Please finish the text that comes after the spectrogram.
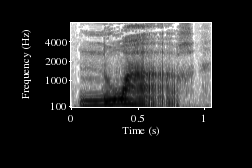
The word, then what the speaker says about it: noire: Then here, la mer Noire. Same thing here that we had previously. Final E not pronounced, okay? And then O-I, remember, wa, noir, noir.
